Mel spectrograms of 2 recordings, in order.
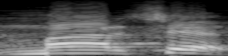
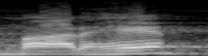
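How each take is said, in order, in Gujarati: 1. શબ્દમાં અંત પહેલાં 'sh' અવાજ છે. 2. શબ્દમાં અંત પહેલાં 'h' અવાજ છે. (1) "શ ને હ ઉચ્ચારવામાં આવે છે" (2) "મારશે તો કે મારહે"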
